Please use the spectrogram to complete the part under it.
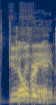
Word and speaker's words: Duvernay: It's Duvernay. Like your Gambit, Duvernay. You know, from the X-Men Gambit.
